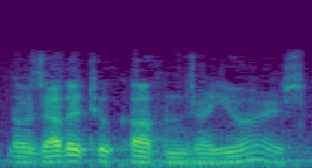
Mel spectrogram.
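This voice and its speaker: An actor playing a murdered husband's ghost, calm, measured and reproachful, in 1940s radio drama style. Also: male voice, low voice, slightly rough. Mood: eerily calm. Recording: muffled, noisy old-time radio recording.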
